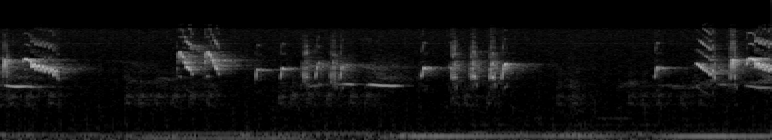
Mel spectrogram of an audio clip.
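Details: Javan grey-throated white-eye from the forest of Mount Wilis, Java, a bird being tamed; its call is likened to a chick calling its mother. Continuous bright chirping with downslurred whistles, over a low hum.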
